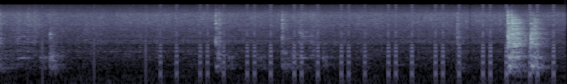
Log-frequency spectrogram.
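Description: Bitter gourd frying with salt and turmeric, a steady soft sizzle under rhythmic scraping and clicking of a spatula stirring the pan, a louder clatter near the end, no voice.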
